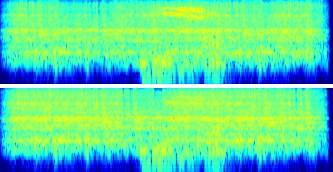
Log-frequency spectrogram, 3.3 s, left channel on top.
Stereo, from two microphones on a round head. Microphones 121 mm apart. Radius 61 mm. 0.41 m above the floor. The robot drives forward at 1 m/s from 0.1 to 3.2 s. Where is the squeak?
60° left (ahead or behind), 1.1 m; by 2.3 s 55° left (ahead or behind), 1.2 m.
